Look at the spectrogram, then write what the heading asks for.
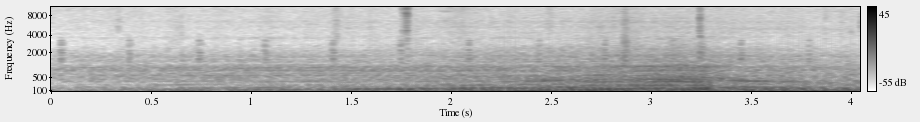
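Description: A 2013 Mazda CX-5 engine accelerates with a loud, close, rising rumble and road noise that builds steadily over a few seconds, with no voices.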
